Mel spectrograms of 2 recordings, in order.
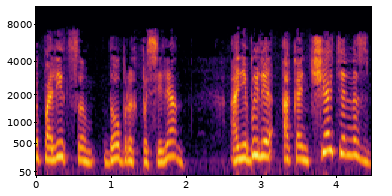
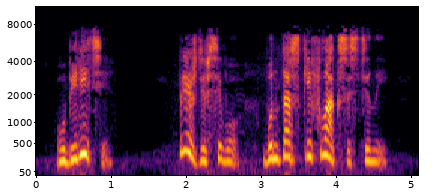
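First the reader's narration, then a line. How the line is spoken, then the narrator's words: Gentle advice. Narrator (Russian): мягко посоветовал Сварог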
